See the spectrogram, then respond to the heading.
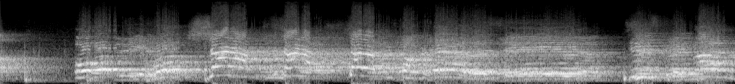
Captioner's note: voices offstage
